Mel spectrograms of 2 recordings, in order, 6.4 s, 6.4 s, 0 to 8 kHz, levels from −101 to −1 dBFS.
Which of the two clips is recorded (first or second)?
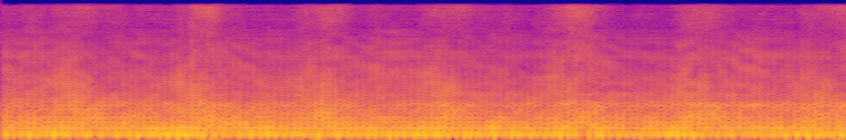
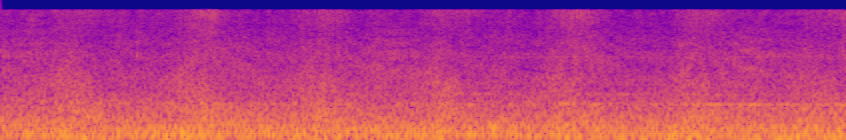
second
